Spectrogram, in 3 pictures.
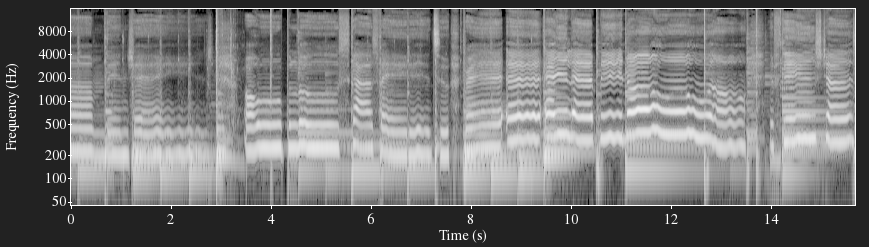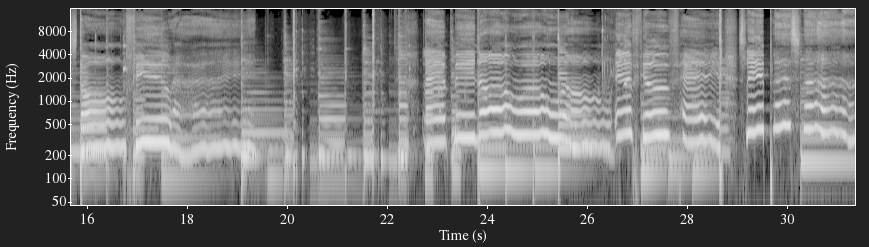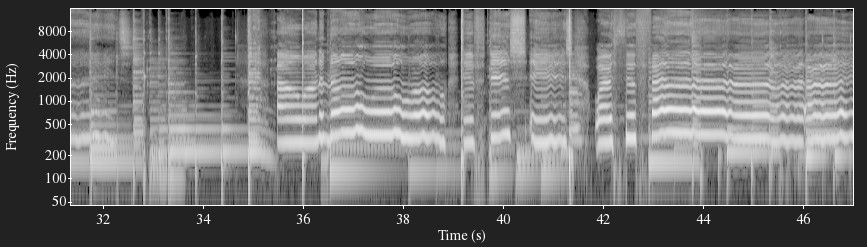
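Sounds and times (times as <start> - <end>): woman singing: 0.0 - 19.8, 22.3 - 47.0
acoustic guitar: 0.0 - 47.0.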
